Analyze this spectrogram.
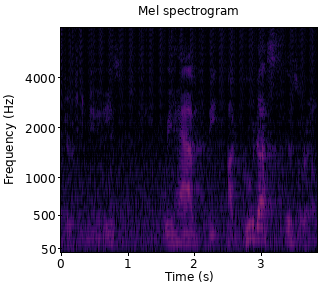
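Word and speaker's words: Agudath Israel: We have the Agudas Israel. They still spelled with a TH, but they would say the Agudas Israel.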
